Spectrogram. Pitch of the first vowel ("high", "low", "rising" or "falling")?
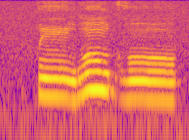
low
